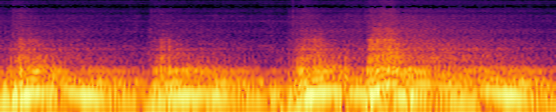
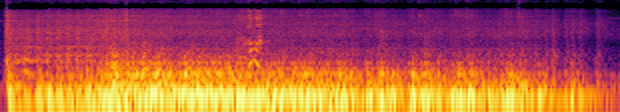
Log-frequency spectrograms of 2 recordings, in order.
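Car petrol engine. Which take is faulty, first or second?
second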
